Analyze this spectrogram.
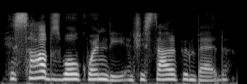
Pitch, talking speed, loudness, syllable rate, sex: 225 Hz, 245 wpm, -17 LUFS, 4.9 syllables/s, female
